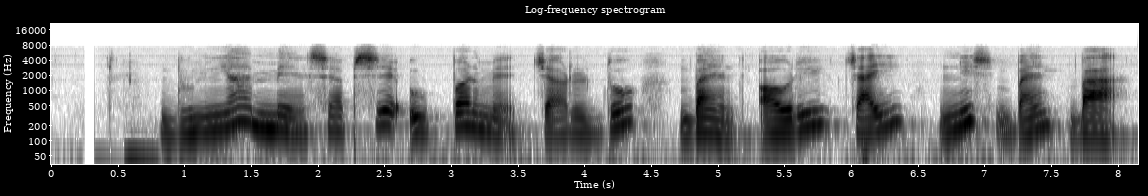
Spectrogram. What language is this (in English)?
Bhojpuri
